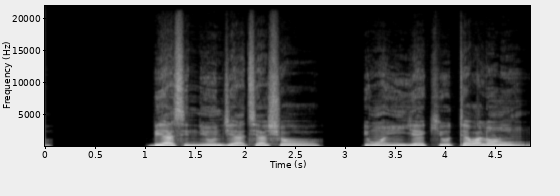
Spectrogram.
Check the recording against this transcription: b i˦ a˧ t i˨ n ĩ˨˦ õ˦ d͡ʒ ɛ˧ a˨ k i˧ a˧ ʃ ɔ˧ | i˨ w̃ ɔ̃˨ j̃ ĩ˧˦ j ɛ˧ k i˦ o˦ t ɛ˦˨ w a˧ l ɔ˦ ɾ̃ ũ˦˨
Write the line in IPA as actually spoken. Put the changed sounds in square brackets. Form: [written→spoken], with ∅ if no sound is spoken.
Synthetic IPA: b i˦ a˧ [t→s] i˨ n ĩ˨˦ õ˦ d͡ʒ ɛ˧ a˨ [k→t] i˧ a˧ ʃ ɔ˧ | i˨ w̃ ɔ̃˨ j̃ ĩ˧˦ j ɛ˧ k i˦ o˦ t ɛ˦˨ w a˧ l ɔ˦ ɾ̃ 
